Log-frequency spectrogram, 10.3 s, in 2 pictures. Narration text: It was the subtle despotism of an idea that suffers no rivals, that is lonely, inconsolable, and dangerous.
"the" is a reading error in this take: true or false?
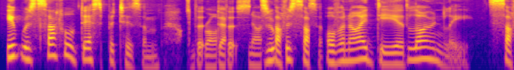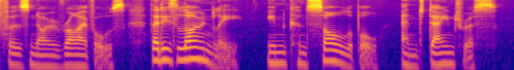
true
